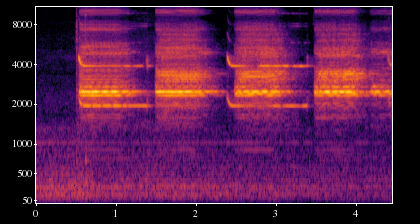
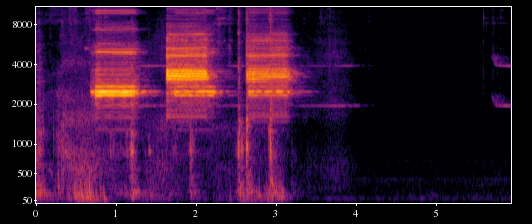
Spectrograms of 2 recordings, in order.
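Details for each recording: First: A fire alarm panel drill run with the horn circuit disabled: a high shrill alarm tone sounds in bursts about once a second with short gaps, at a steady pitch. The panel's drill signal is working normally. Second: A fire alarm panel runs on backup batteries during a battery test, with the emergency light and exit sign on and the charger found to have been left disabled: three shrill alarm tones, each fading and shorter, then silence as the battery fails.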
